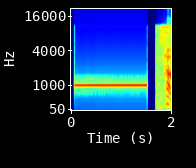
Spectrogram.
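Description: Television test tone played over colour bars: one steady high beep lasting about a second and a half that cuts off suddenly. After a short gap, a voice over music starts near the end.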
